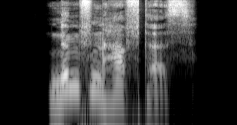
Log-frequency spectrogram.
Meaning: strong/mixed nominative/accusative neuter singular of nymphenhaft
- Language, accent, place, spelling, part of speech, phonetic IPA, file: German, Germany, Berlin, nymphenhaftes, adjective, [ˈnʏmfn̩haftəs], De-nymphenhaftes.ogg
